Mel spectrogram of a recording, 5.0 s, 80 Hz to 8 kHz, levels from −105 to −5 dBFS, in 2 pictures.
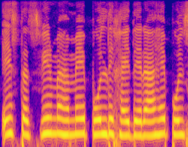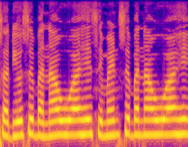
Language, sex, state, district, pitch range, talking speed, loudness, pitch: Chhattisgarhi, female, Chhattisgarh, Raigarh, 250-270 Hz, 225 wpm, -12 LUFS, 260 Hz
